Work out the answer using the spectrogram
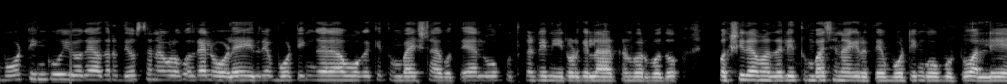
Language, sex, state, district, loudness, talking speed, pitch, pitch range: Kannada, female, Karnataka, Mysore, -20 LUFS, 165 wpm, 190 Hz, 185-205 Hz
